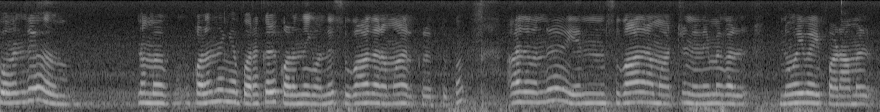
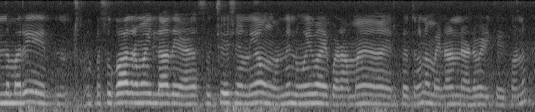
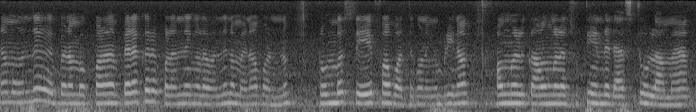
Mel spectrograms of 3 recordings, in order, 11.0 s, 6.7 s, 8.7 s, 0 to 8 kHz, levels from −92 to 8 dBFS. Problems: constant background noise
